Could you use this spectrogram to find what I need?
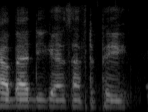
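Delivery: totally deadpan, flat and expressionless. A player's character in a tabletop game asks two party members, totally deadpan. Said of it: "just totally deadpan be like".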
